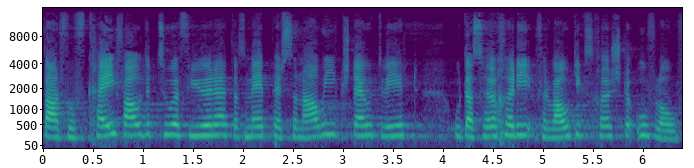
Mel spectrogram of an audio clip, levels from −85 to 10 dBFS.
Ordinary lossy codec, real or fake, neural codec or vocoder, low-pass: none; real; none; 14.4 kHz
